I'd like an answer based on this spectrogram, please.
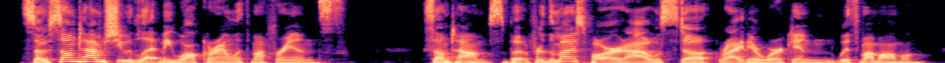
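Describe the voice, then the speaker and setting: A Southern US accent at a moderate pace with lively intonation and very even loudness, on a very clean recording with a silent background. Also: woman, fairly low pitch for a woman. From US South. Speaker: storyteller guest. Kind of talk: casual interview, personal story.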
